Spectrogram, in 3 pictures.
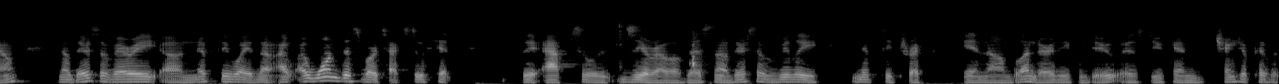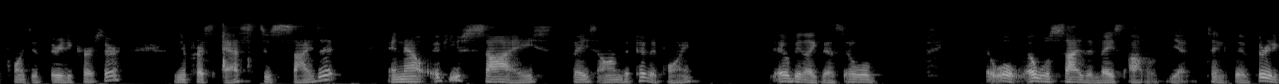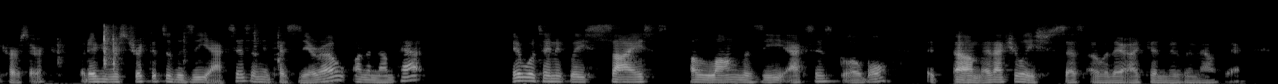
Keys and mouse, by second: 2.9-8.5 middle drag, 9.1-10.9 drag, 15.0 s.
